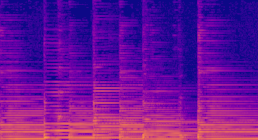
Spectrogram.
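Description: Bright plucked banjo notes on the first fret of the second string, several in a row with sharp attacks and ringing overtones, played clearly and alone.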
